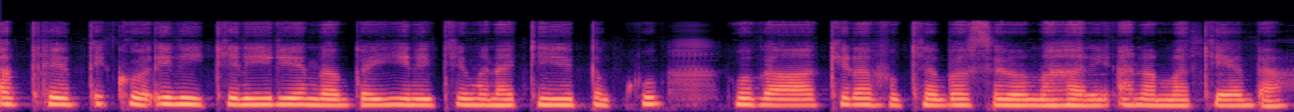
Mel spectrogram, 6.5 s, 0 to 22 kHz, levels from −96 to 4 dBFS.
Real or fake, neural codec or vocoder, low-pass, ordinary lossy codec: fake; codec, 24 kHz, 0.9 kbps, WavTokenizer, medium music audio release; 10.8 kHz; none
